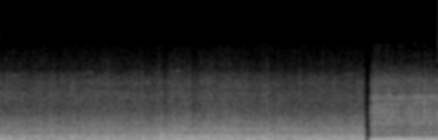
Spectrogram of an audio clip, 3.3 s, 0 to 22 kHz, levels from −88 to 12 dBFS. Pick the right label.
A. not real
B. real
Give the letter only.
B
